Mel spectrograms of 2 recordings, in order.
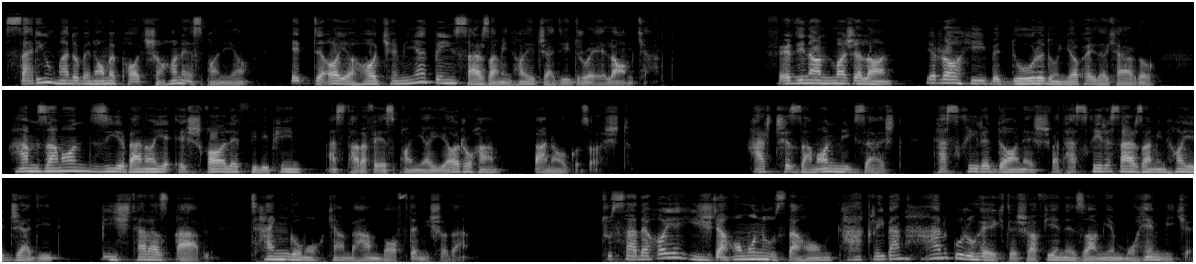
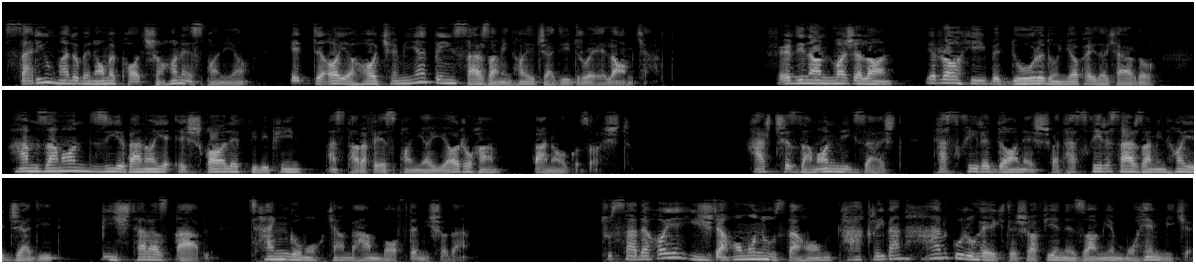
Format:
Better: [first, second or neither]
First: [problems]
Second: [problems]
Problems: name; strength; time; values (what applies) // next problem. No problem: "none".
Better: first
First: garbled, watery; slightly; nothing above 10 kHz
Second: garbled, watery; badly; nothing above 7.5 kHz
